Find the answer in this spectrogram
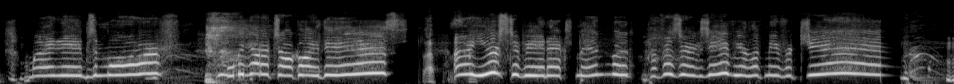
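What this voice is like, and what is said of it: High-pitched squeaky character voice. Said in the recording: “your impression ... It was just a high-pitched squeak.”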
